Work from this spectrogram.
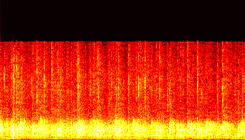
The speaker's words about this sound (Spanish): Qué sí, dense un aplauso a ustedes mismos.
